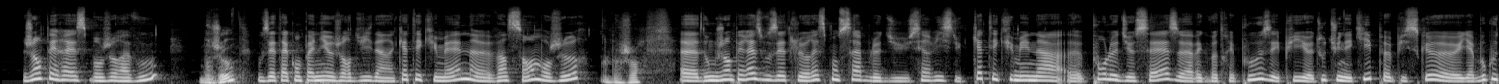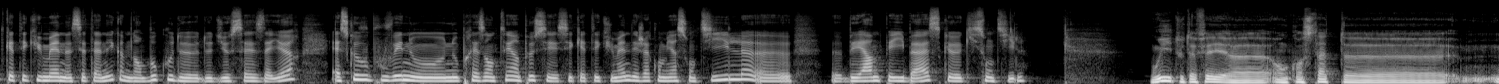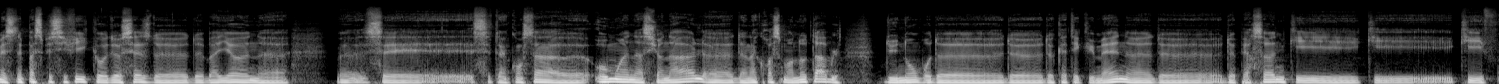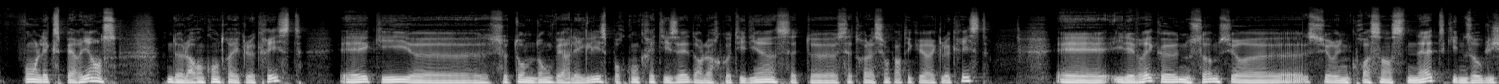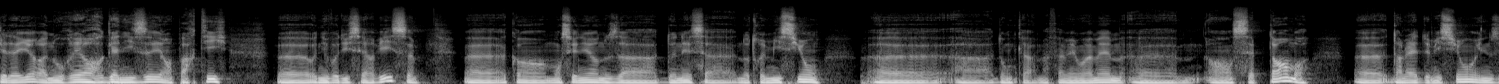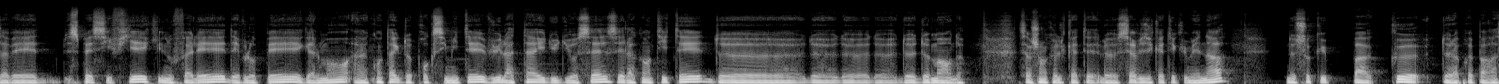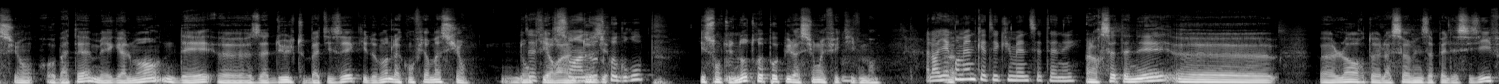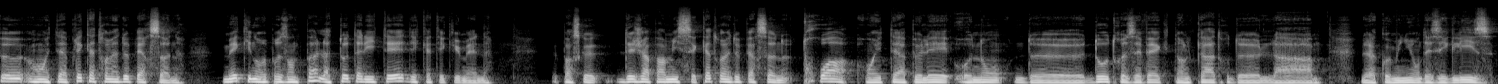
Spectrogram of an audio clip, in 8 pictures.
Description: entretiendujeudi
